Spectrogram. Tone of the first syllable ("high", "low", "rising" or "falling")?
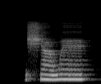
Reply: high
